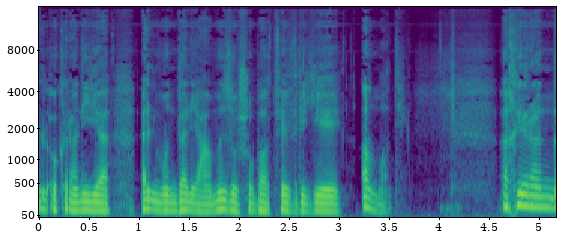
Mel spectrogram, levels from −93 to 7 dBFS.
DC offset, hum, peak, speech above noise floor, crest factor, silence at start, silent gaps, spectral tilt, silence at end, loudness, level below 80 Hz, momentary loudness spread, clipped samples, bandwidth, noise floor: under 0.1%; none; -2 dBFS; 25 dB; 16 dB; 0 s; none; -7 dB/octave; 0 s; -19 LUFS; -40 dBFS; 13 LU; under 0.1%; 16 kHz; -43 dBFS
